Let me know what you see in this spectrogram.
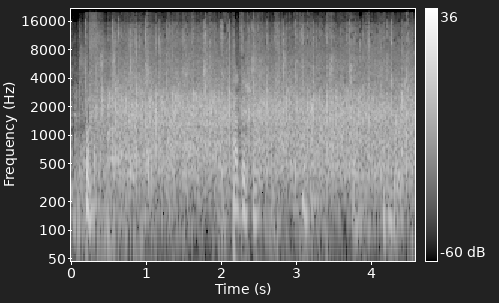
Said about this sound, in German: Und einen bombastischen Applaus für die 2 wunderbaren Moderatorinnen unserer Infrastructure Review.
